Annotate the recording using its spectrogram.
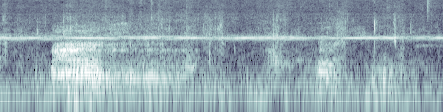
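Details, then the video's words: Village cows roaming freely; one loud, hoarse low moo lasting about half a second, followed by a fainter shorter call, over a steady high electrical whine and outdoor background. "Sound of cows"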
